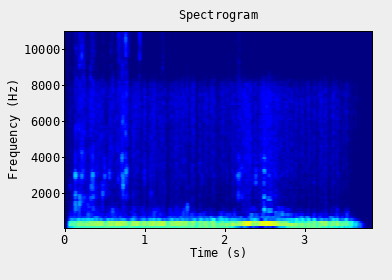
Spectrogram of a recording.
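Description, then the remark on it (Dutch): A voice hums through fluttering lips in a steady lip trill as a vocal warm-up for nearly four seconds, its buzzy pitch holding level, then sliding up and back down before stopping abruptly. “En wie mij al een beetje kent, die weet dat ik ga bubbelen. En dat klinkt als volgt.”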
